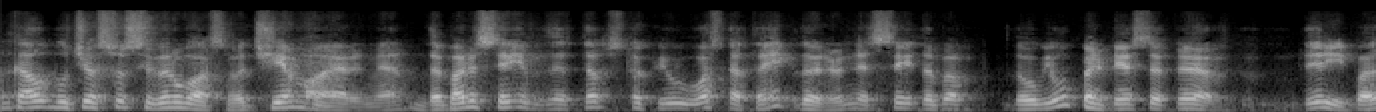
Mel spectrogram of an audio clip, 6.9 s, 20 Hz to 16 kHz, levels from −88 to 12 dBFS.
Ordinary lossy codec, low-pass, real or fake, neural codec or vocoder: MP3, 64 kbps; 10.8 kHz; fake; codec, 16 kHz in and 24 kHz out, 0.8 kbps, FocalCodec, streaming, 65536 codes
